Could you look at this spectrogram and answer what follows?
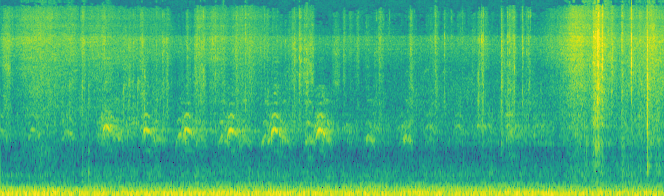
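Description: A crow cawing in a run of short calls from about a second and a half in to about five seconds, over a steady low rumble. A few sharp clicks come near the end.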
